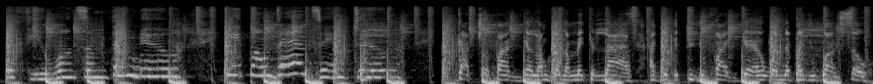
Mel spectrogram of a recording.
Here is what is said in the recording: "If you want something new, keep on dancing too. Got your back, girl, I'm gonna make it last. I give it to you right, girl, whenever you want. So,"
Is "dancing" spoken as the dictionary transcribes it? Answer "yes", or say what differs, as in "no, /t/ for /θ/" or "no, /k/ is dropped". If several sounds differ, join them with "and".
no, /n/ is dropped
